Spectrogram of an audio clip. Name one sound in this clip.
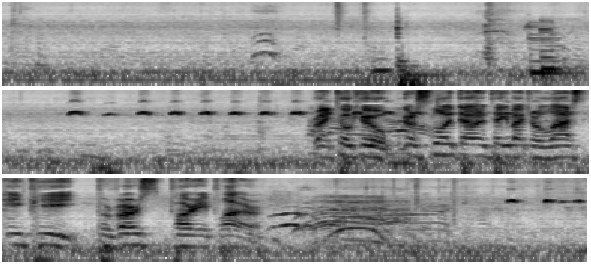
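A band plays electric guitars and drums loudly through loudspeakers.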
